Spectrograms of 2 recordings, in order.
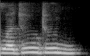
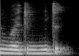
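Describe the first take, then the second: First: The word ends with an added -un ending. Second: The word ends on the d, no ending. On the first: It is the full written form. "Alors que en vrai, ici, c'est wadoudoun" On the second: It is the last word before a stop. "je dis pas la dernière harakat"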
